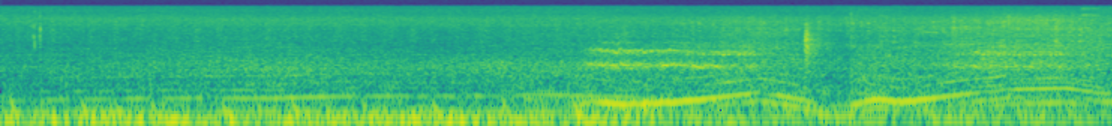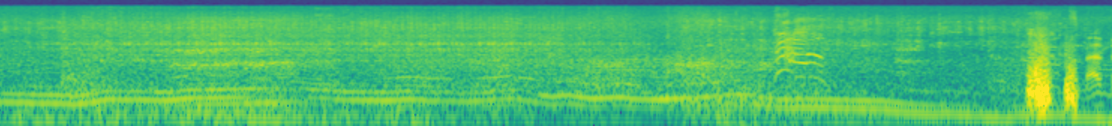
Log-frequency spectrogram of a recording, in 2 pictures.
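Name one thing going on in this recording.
A car engine hums and revs up and down as the car drives slowly.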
